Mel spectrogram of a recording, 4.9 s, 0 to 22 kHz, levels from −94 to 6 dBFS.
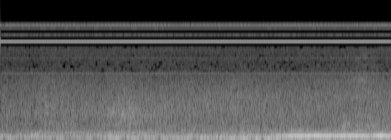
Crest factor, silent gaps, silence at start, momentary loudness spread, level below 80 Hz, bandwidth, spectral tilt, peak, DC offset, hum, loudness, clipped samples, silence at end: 14 dB; none; 0 s; 6 LU; -44 dBFS; 11 kHz; -5 dB/octave; -14 dBFS; under 0.1%; none; -27 LUFS; under 0.1%; 0 s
